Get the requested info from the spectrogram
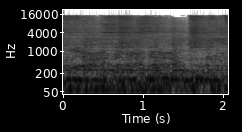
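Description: Death metal band playing live: heavily distorted guitars and bass over dense, fast drumming, loud and continuous.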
